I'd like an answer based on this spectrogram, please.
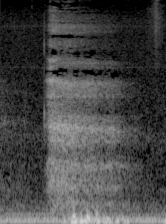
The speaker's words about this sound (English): let's take the first deep breath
